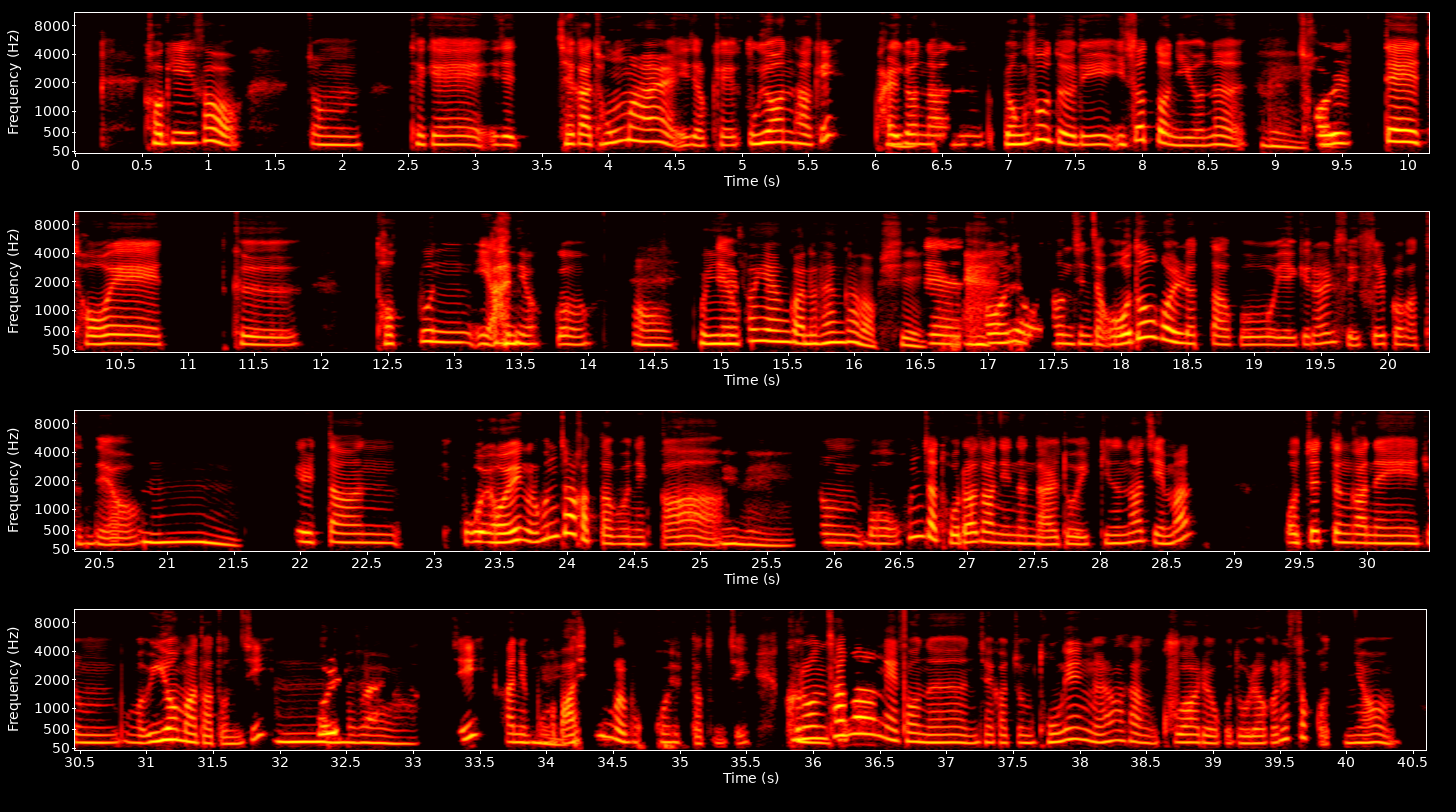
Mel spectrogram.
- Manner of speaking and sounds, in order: laughing while speaking: "아니었고"; other background noise; laugh; tapping
- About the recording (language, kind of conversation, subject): Korean, podcast, 여행 중 우연히 발견한 숨은 명소에 대해 들려주실 수 있나요?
